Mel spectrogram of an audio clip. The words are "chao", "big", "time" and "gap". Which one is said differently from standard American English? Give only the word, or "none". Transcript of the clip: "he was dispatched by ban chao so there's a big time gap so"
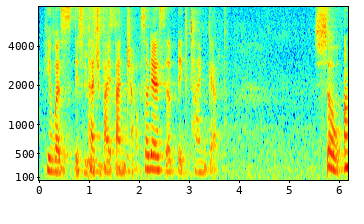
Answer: none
